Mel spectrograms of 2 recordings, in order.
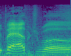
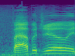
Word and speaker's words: Babjo: I think it's Babjo, I think, because Babajo, it doesn't have 2 A's, so I think that is my mispronunciation.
